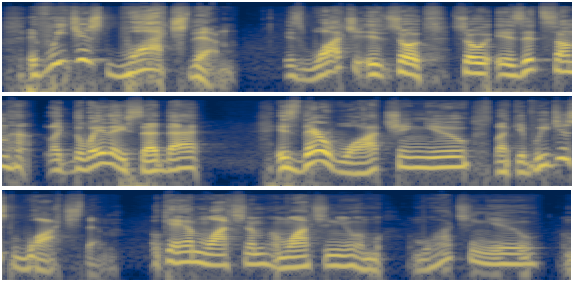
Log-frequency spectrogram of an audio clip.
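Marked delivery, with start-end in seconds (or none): 9.9-12.8 derisive, sarcastic tone. Speaker mocking what others said, sarcastic. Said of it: "I'm being kind of sarcastic here".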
